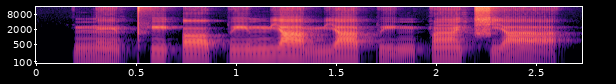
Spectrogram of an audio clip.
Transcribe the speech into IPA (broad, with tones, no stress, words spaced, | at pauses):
n̪ẽ˨˩pʰi˦ʔɔ˥˧ pi˦mja˥˧ mja˦pi˨˩ŋpã˦ t͡ɕja˨˩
